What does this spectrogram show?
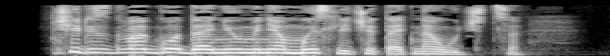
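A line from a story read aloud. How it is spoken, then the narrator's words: Laughing. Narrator (Russian): рассмеялась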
